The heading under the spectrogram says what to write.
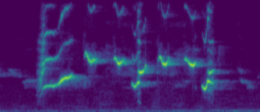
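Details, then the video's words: Oriental magpie-robin song aimed at provoking another bird to fight: a short run of about six loud, clear whistled notes, some rising and some falling, with a faint low hum behind. "pancingan kacer tarung cari lawan"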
